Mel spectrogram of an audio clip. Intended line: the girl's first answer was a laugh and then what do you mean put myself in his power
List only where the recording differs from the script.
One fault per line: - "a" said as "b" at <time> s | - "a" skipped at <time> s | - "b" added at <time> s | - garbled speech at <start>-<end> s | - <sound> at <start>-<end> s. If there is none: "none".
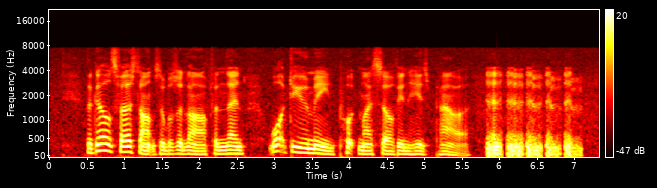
- laugh at 5.8-7.1 s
